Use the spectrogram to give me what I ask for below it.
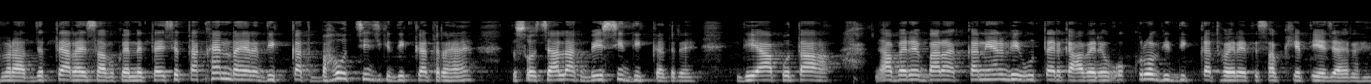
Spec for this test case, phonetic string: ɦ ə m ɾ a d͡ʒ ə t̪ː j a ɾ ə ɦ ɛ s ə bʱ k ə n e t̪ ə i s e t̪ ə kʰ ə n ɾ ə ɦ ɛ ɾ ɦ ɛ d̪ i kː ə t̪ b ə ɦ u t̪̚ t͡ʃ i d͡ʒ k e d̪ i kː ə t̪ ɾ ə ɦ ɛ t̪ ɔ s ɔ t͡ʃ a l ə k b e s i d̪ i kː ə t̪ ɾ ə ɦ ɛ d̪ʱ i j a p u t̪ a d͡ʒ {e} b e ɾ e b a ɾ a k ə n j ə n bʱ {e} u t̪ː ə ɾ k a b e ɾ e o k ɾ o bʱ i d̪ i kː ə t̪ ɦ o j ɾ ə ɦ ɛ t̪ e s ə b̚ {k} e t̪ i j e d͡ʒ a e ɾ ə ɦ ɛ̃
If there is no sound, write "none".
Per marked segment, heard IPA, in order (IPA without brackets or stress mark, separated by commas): a, i, kʰ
